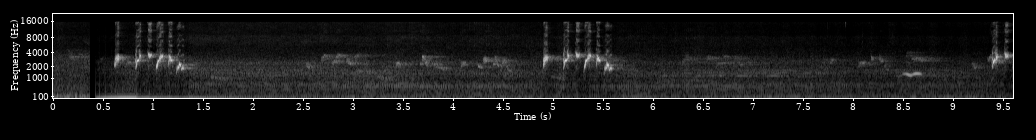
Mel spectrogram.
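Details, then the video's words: Red-whiskered bulbul repeating its 'Lak Wai' master song: three loud phrases of five or six rapid, ringing whistled notes about four seconds apart, with soft warbling between them. "นกเสียงทอง!!เพลงลากหวาย สุดยอดเพลงแม่บท"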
